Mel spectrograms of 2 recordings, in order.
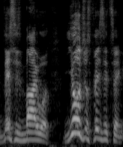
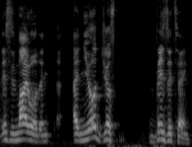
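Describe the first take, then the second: First: It flows smoothly without hesitation. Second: It stalls with stuttering pauses midway. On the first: The speaker believes what they are saying. The speaker calls it right. "it should be" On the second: The speaker had not planned what to say. The speaker calls it wrong. "he was stuttering over"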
